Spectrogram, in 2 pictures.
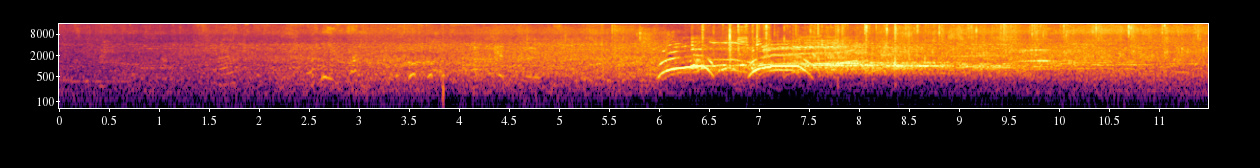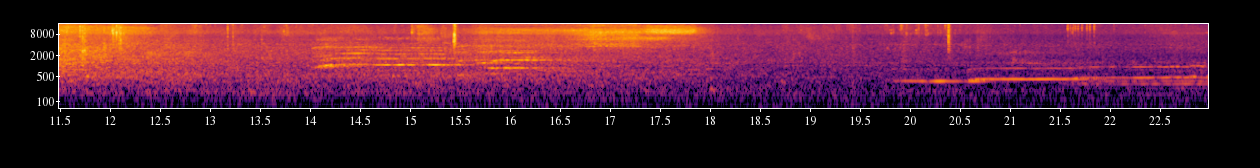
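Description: A mixed choir sings together in a large echoing hall, swelling and fading.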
